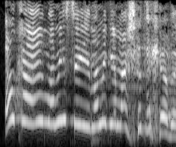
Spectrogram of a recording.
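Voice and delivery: very high, laughing "oh, okay"; startled. Retold or imitated. Hearing the brother's calm warning, high startled laughing reply. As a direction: caught off guard, scramble.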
